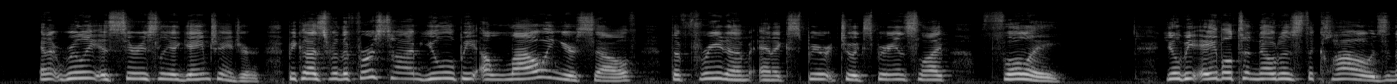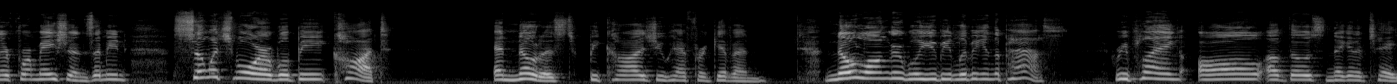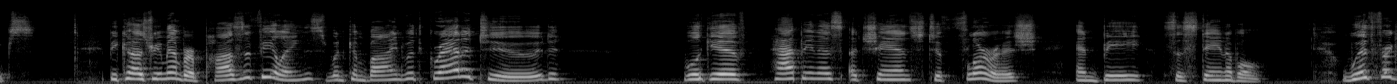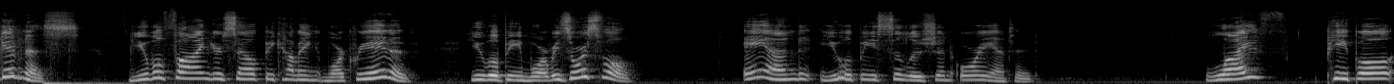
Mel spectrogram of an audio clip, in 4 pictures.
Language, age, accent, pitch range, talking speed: English, 50-69, American, 190-255 Hz, 110 wpm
